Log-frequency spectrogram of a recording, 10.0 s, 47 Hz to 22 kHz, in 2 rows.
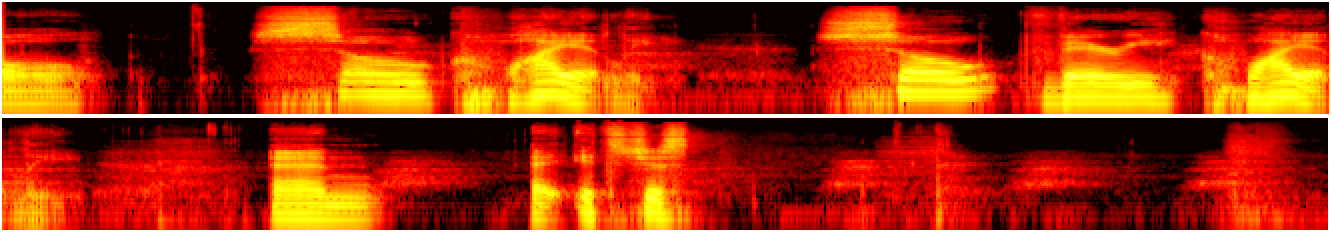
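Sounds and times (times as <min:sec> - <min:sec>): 
speech: 0:01.0 - 0:02.5, 0:03.1 - 0:05.2, 0:06.0 - 0:06.4, 0:07.0 - 0:07.6
corgi dog barking: 0:02.4 - 0:02.8, 0:04.3 - 0:05.3, 0:06.4 - 0:06.8, 0:08.0 - 0:09.9.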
